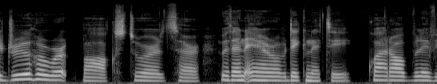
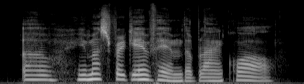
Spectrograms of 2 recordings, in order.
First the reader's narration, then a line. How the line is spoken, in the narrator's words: said quietly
